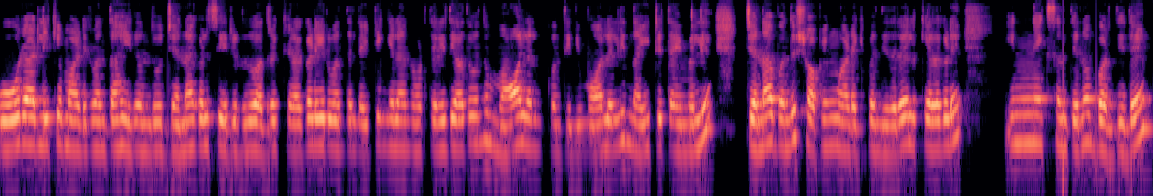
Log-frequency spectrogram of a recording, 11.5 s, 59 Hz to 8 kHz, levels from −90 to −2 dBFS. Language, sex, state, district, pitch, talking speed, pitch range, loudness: Kannada, female, Karnataka, Mysore, 195 Hz, 155 wpm, 190-210 Hz, -26 LUFS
